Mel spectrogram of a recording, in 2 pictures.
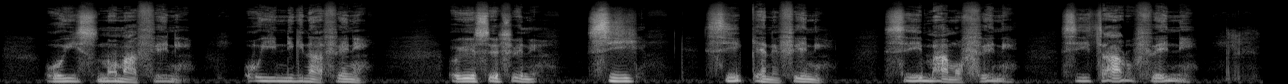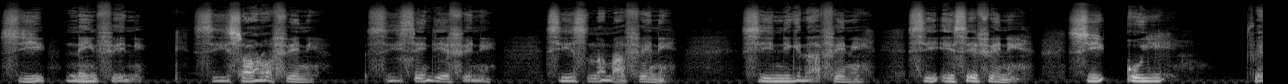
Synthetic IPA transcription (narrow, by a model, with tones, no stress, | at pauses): o˦ji˦si˦no˦ma˨fe˦ni˨ | o˦ji˦ni˦ɡi˦na˨fe˦ni˨ | o˦je˦se˦fe˦ni˨ | si˦ | si˦ke˨ne˨fe˦ni˨ | si˦ma˨mu˨fe˦ni˨ | si˦ta˦ɾu˨fe˦ni˨ | si˦ne˦fe˦ni˨ | si˦so˦ɾo˨fe˦ni˨ | si˦se˦n˦di˦e˨fe˦ni˨si˦si˨no˦ma˨fe˦ni˨ | si˦ni˦ɡi˦na̰˨fe˦ni˨si˦ʔe˦se˦fe˦ni˨si˦ | o˦ji˦ | fe˦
